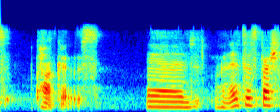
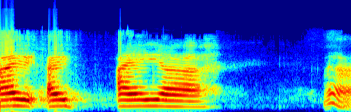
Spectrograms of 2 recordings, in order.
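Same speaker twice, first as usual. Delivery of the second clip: stammering, much louder; 4 dB louder than usual. Speaker talking about shops they like, stuttering. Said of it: "I'm stuttering".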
